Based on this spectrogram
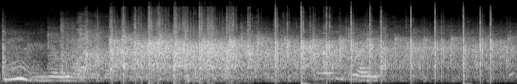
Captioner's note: applauding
